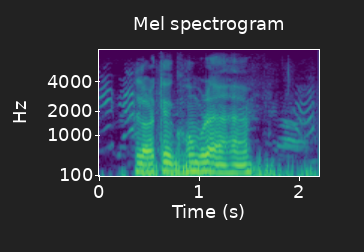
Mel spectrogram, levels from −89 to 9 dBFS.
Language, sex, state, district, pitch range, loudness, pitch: Hindi, male, Bihar, Patna, 135-155 Hz, -15 LUFS, 145 Hz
